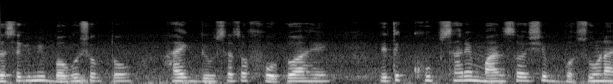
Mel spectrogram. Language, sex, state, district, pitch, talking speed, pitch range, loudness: Marathi, male, Maharashtra, Washim, 160 Hz, 165 wpm, 145-175 Hz, -17 LUFS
